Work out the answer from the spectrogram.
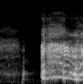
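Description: A faint throat sound followed by one harsh, dry cough burst from an adult with a respiratory infection.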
